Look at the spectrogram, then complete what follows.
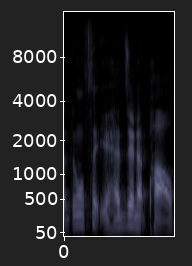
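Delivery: put-on Scottish accent, laid broad. Retelling what Laurie said at football: Laurie's broad Scottish accent. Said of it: "in his broad Scottish accent and said".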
